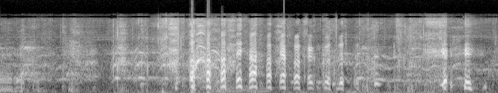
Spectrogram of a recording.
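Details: Labrador Retriever paired with a mixed-breed Labrador, giving a rapid run of short yapping barks, roughly three per second, which fade into scattered louder barks, with murmured speech in the background.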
